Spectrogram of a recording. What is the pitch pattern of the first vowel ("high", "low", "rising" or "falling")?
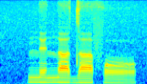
low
